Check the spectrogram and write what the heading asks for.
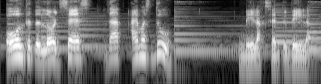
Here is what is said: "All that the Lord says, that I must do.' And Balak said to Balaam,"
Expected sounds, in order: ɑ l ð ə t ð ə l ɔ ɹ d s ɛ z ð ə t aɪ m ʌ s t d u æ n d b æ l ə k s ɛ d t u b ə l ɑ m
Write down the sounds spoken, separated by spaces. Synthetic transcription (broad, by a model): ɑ l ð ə t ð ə l ɔ ɹ d s ɛ s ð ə t aɪ m ʌ s t d u b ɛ l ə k s ɛ d t u b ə l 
